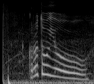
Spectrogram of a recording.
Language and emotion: Russian, positive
